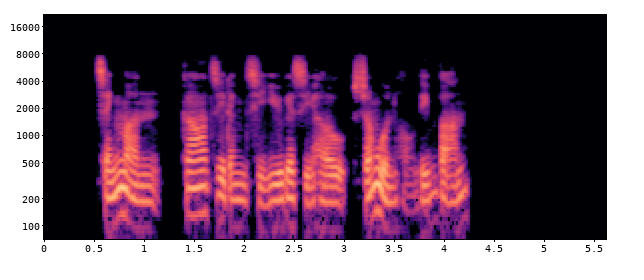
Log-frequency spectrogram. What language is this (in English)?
Cantonese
